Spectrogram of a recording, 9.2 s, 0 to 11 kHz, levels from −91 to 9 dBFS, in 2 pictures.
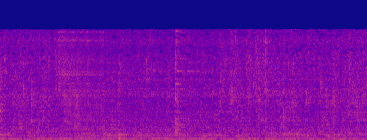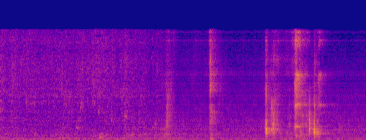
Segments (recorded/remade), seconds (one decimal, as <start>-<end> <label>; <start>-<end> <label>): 0.0-0.7 recorded; 0.7-1.3 remade; 1.3-6.6 recorded; 6.6-9.2 remade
